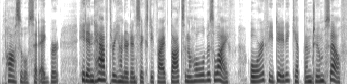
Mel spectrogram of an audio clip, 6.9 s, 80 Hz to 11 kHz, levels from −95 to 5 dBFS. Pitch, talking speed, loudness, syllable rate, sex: 200 Hz, 235 wpm, -20 LUFS, 5.6 syllables/s, female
